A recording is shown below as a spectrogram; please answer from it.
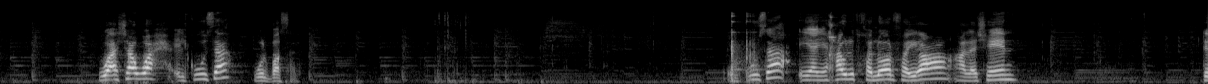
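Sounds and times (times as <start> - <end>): quiet background music: 0.0 - 12.0
glass and utensils clinking on pan: 7.3 - 9.0.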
